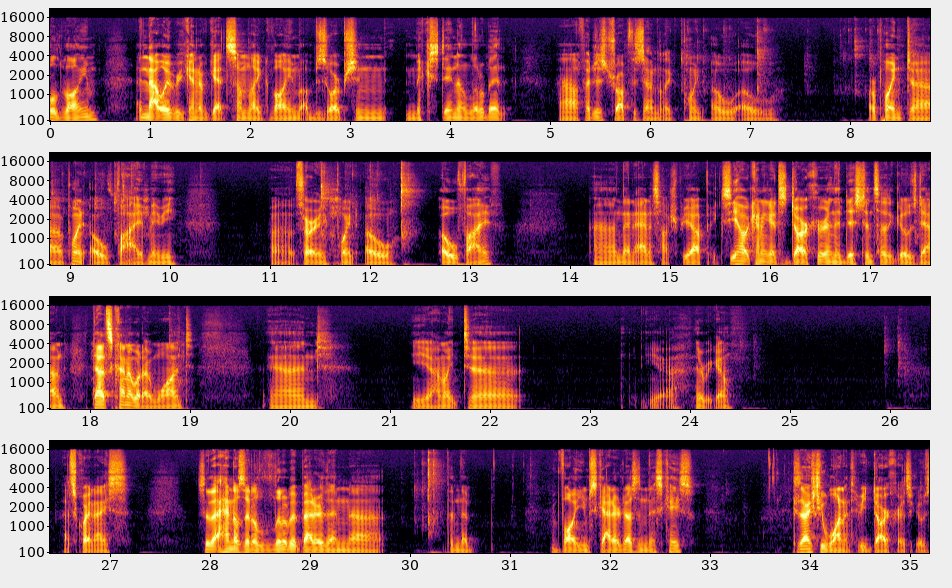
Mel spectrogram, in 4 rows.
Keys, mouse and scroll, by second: 1.7 click, 1.9 g, 2.6 g, 4.3 click, 5.5 click, 6.4 0, 7.9 BackSpace, 8.6 BackSpace, 8.7 BackSpace, 11.7 click, 14.4-15.4 drag, 17.4 Tab, 18.7 Tab, 20.3 click, 21.2 click, 28.1-30.1 drag, 32.1 click, 32.3 g, 34.2 Tab, 34.4 3, 34.7 g, 35.0 Escape.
